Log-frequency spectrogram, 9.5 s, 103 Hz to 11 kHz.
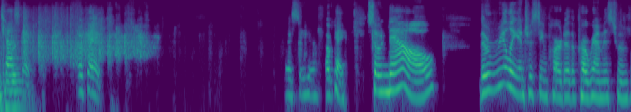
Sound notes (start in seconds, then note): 0.0 applause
